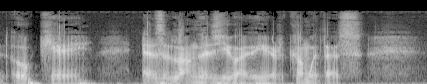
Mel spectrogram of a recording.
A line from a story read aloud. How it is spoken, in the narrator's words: he sighed and said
